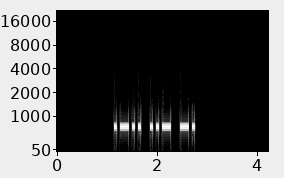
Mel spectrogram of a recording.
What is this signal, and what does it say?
Morse code, heard as a keyed tone, about 20 wpm, 700 Hz. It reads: LUN
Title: Build A Word - 1 Letter At A Time - 4-Letter Words - 20wpm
